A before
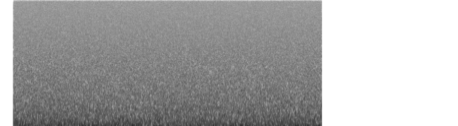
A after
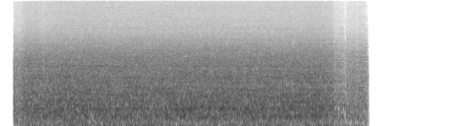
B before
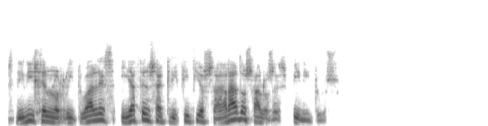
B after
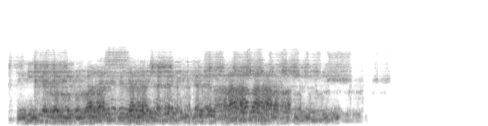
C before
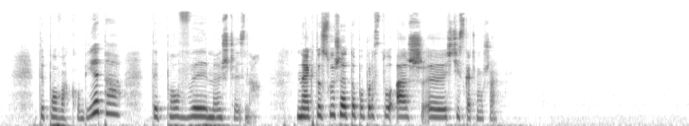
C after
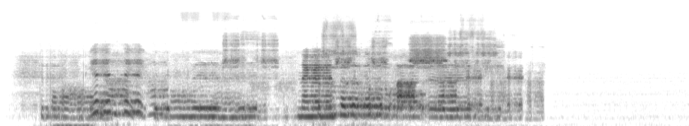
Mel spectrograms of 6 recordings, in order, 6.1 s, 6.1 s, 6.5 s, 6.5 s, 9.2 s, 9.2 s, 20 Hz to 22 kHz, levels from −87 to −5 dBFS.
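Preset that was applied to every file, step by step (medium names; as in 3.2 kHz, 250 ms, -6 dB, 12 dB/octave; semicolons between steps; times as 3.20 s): chunks repeated in reverse 296 ms, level -1.5 dB; three-band isolator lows -15 dB, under 190 Hz, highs -19 dB, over 4.7 kHz; gated-style reverb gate 180 ms rising, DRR -1.5 dB; trim -3.5 dB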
